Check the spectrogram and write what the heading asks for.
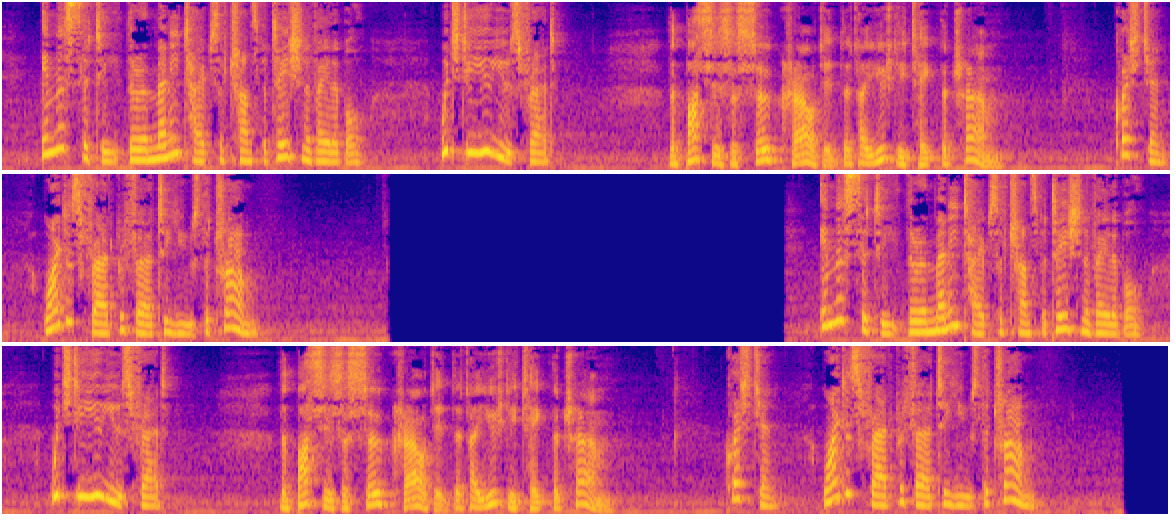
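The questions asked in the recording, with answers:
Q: Why does Fred prefer to use the tram?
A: Because the buses are so crowded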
